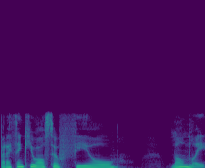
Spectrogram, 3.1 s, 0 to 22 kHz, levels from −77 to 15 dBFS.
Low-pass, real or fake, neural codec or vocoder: 7.2 kHz; fake; codec, 16 kHz, 1 kbps, X-Codec, HuBERT features, trained on LibriSpeech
